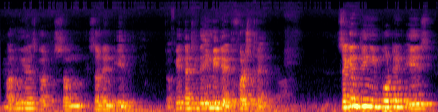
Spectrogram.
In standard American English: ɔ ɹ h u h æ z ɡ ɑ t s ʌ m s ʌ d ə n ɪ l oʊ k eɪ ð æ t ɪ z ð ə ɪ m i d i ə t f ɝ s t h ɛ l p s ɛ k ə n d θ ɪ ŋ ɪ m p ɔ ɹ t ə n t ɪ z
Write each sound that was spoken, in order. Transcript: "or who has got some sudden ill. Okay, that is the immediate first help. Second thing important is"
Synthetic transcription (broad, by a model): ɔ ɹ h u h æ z ɡ ɑ t s ʌ m s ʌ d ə n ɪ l oʊ k eɪ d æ t ɪ z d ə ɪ m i d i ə t f ɝ s t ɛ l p s ɛ k ə n d t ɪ ŋ ɪ m p ɔ ɹ t ə n t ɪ z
